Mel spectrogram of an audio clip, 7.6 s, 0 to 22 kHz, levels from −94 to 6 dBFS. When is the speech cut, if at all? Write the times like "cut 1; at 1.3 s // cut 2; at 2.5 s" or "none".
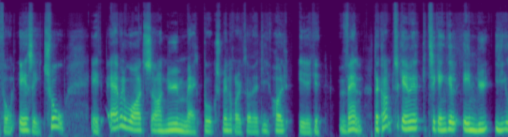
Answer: cut 1; at 5.5 s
